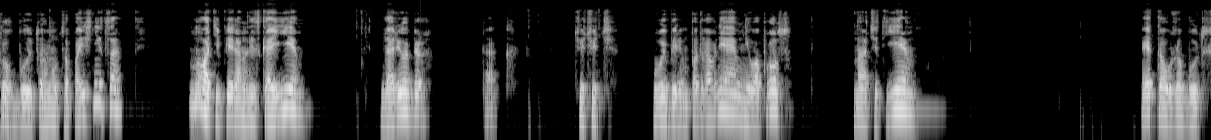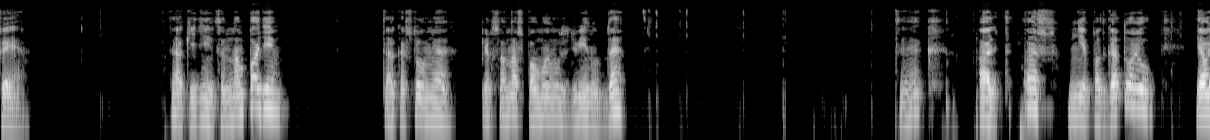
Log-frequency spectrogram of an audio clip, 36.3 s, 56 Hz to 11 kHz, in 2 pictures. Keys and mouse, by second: 0.9 click, 3.7 e, 5.4 click, 6.1 e, 9.9 g, 11.0 click, 17.1 e, 19.7 click, 20.5 KP_1, 27.7 click, 29.3 click, 31.0 shift+middle click, 33.4 alt+h, 35.7 shift+click.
